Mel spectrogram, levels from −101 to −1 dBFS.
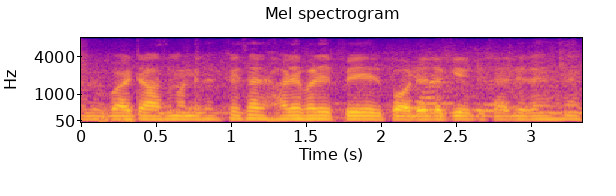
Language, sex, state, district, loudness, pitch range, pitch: Hindi, male, Madhya Pradesh, Katni, -17 LUFS, 115-120 Hz, 120 Hz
